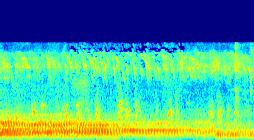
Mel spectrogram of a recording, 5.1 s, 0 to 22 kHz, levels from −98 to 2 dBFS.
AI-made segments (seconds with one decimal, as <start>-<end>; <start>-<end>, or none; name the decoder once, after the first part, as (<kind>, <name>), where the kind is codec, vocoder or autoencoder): 0.0-1.4 (codec, DAC); 3.7-5.1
